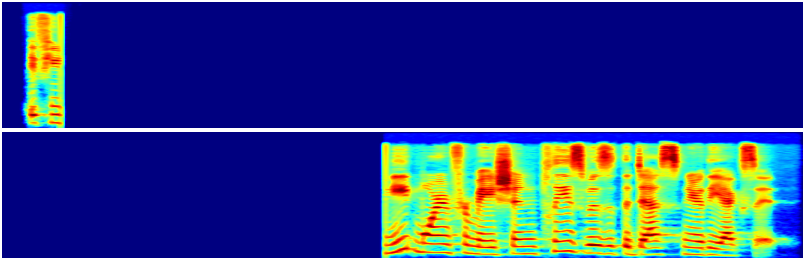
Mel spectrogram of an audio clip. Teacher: Link the need for more information with the action to visit the desk. Be careful with the cluster near the exit, ensuring the T in exit is fully pronounced.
